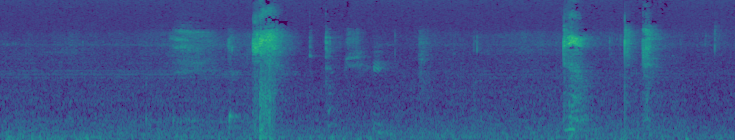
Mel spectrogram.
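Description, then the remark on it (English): A child sneezes twice, two short sharp bursts about three seconds apart, over a quiet hum with faint childlike babbling in the background. “Gesundheit.”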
